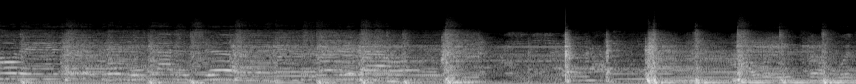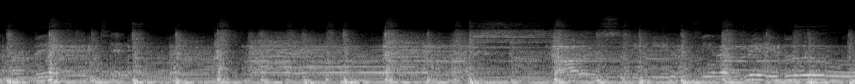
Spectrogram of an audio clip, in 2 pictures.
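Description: Live rock band playing: electric guitars over a drum kit, with regular drum hits. The level dips briefly about five seconds in, then the band comes back in with hard drum hits.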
